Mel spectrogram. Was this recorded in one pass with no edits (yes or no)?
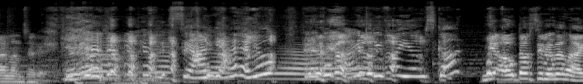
yes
